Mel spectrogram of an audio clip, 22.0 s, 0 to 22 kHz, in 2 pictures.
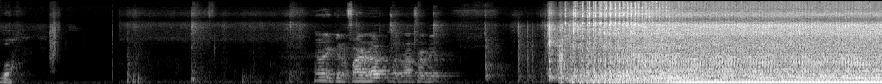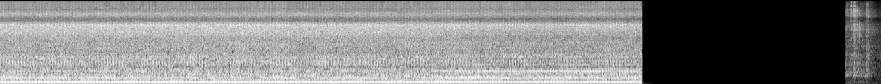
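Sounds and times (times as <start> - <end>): lawn mower engine running: 6.8 - 19.1.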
